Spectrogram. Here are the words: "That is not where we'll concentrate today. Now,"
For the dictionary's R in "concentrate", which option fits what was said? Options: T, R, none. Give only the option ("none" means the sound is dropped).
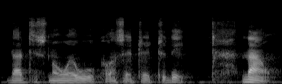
R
